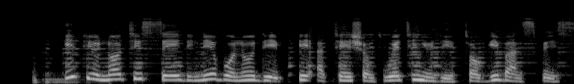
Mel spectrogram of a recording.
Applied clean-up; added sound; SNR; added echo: neural mask model RNNoise.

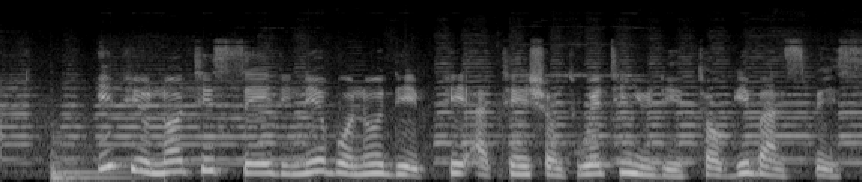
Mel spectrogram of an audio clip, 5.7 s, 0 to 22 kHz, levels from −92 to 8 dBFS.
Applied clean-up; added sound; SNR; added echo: none; Bowed string instrument + Motor vehicle (road); 12 dB; none.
